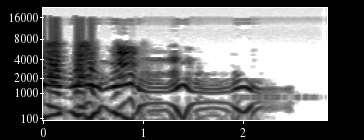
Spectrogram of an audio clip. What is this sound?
A wobbly robot noise. Could double as a satellite or a strange machine noise.
weird, space, robot, computer, wobbly, laser, scifi, electric, machine, sci-fi, electronic, future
